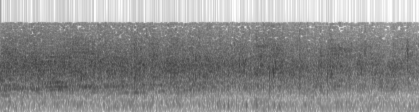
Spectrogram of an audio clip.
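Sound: audience clapping and shouting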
